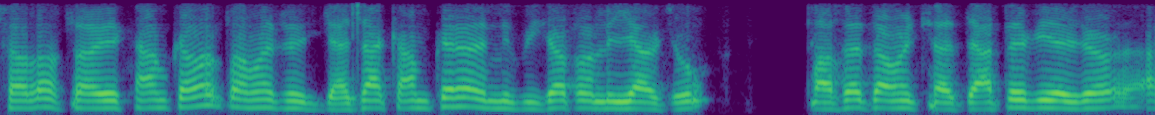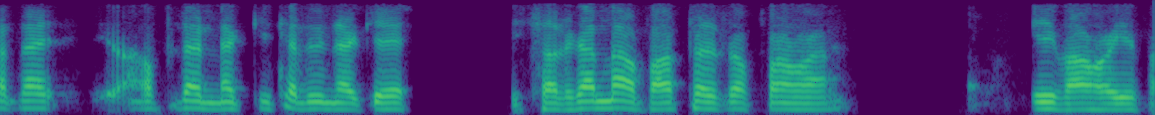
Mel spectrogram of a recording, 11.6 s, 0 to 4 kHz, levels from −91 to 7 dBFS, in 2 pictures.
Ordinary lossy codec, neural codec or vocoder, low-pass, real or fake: none; codec, 16 kHz, 2 kbps, FunCodec, trained on Chinese and English, 25 frames a second; 3.6 kHz; fake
